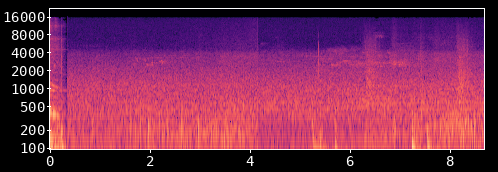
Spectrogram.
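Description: Outdoor campsite ambience in a forest: a steady, even hiss, a few faint short high chirps, and a couple of brief low rumbles on the microphone in the last few seconds.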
